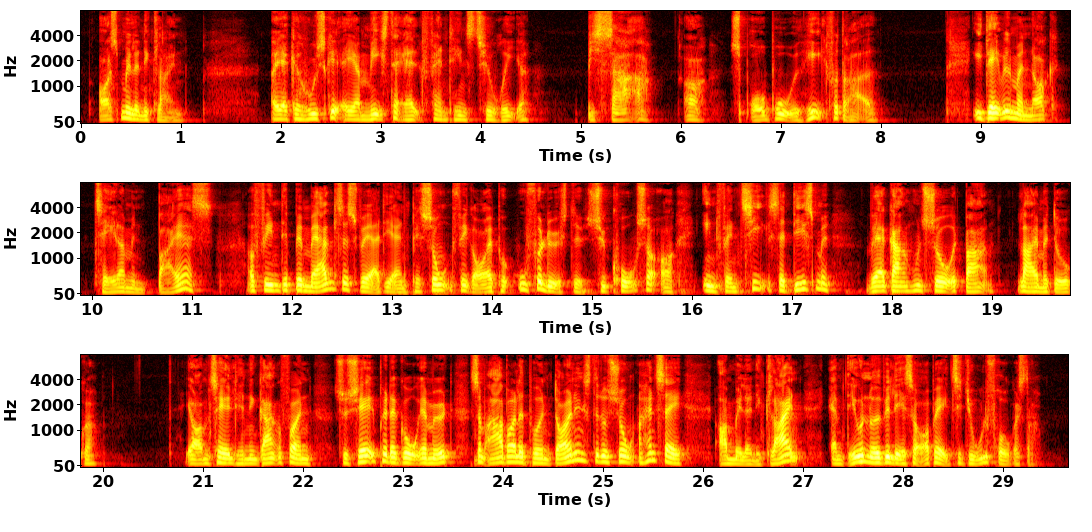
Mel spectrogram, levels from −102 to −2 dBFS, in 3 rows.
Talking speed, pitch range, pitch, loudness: 170 wpm, 100-140 Hz, 115 Hz, -23 LUFS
